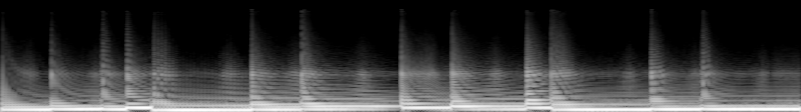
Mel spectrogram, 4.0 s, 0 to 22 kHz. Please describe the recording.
DeepBassloop5 LC 120bpm
Electronic Bass loop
